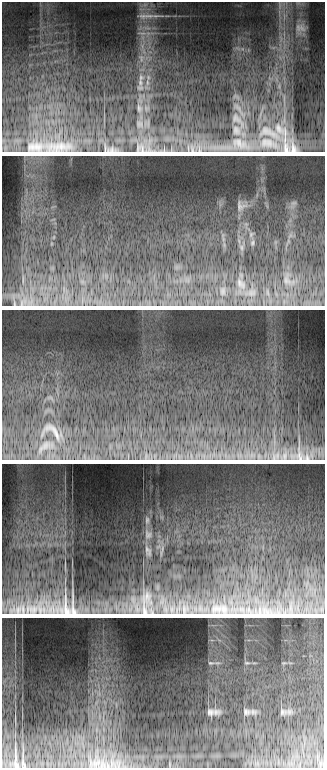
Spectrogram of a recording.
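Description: Race car engines whoosh and roar in a video game.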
